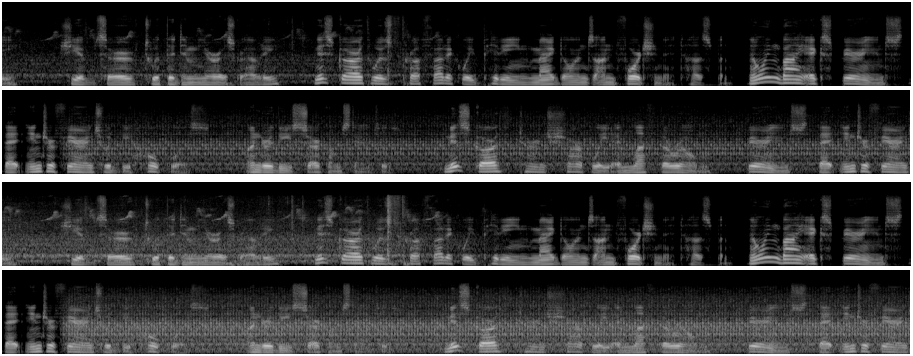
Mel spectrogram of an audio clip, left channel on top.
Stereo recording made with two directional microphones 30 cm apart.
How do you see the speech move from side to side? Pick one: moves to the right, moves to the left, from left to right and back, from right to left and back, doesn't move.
doesn't move.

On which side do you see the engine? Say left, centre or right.
right.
